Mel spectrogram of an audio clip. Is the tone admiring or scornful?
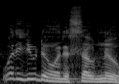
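scornful. It sounds scornful and dismissive.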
